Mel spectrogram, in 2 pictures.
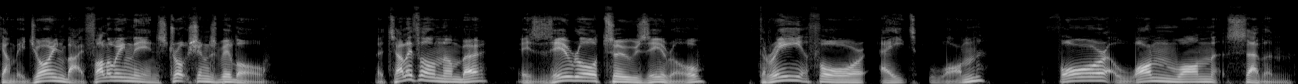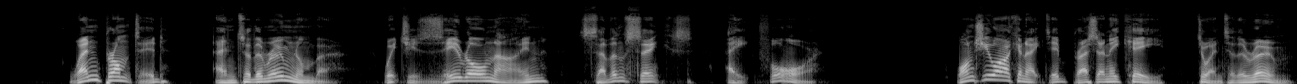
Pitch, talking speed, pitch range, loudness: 120 Hz, 80 wpm, 95-150 Hz, -22 LUFS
